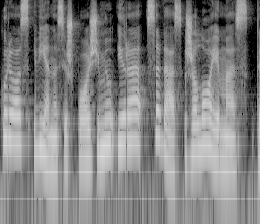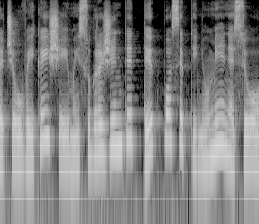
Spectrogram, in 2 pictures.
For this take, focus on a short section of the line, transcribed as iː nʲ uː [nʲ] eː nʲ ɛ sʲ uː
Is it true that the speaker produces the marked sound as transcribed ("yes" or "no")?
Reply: no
